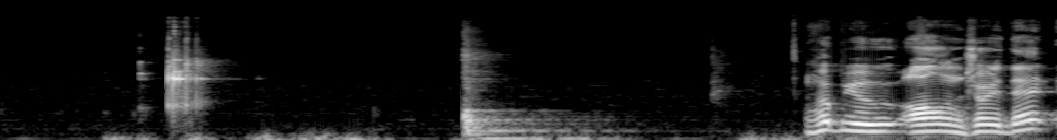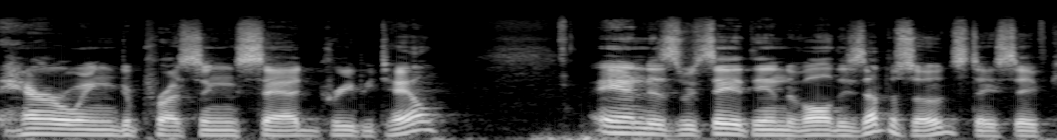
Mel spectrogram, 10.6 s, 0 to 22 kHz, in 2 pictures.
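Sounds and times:
two glasses clinking in a toast: 0.7 - 1.1
speech: 4.0 - 7.6, 8.2 - 10.5.

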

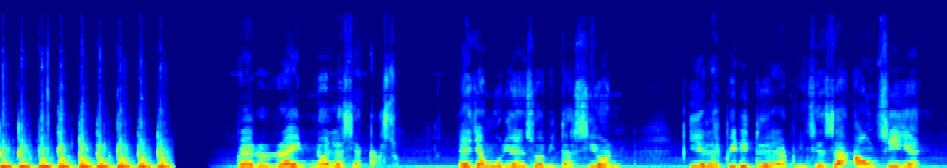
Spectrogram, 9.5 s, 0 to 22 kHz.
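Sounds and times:
heavy pounding on a door: 0.0 - 1.8
speech: 2.5 - 9.3.

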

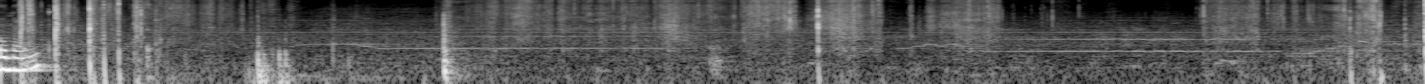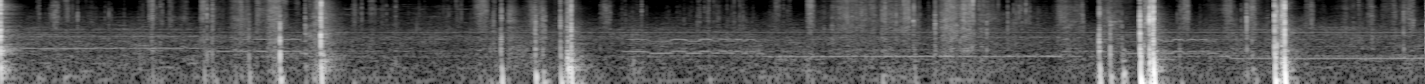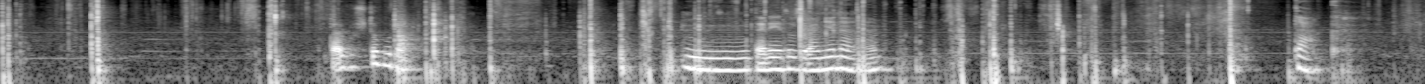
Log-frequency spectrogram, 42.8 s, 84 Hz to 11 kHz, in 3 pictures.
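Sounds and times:
speech: 0.0 - 0.6, 32.0 - 32.9, 35.4 - 37.5, 41.5 - 41.7
tarot cards being shuffled: 0.0 - 11.0, 12.0 - 42.7.

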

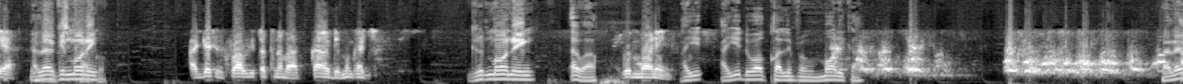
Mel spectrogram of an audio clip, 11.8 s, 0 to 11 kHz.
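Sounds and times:
speech: 0.0 - 1.1, 1.9 - 3.9, 4.7 - 8.8, 11.6 - 11.8
caller's dogs barking: 8.4 - 11.8.

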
